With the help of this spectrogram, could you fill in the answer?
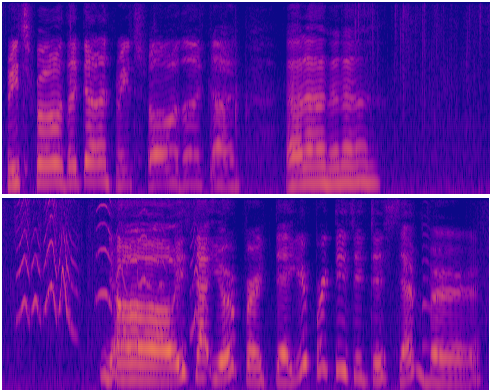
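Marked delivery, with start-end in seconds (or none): none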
